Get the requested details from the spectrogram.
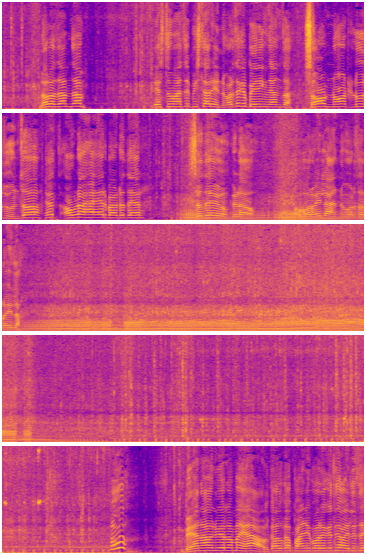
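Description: A dirt bike engine rumbles and revs as the bike rides over a rough track.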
